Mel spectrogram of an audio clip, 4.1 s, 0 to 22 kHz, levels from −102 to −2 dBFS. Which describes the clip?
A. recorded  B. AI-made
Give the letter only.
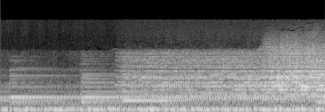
A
